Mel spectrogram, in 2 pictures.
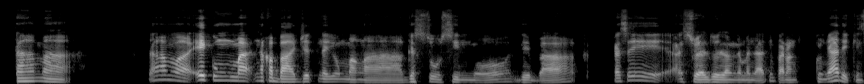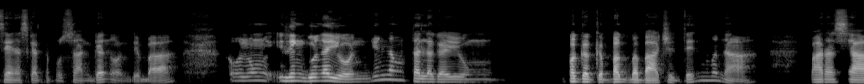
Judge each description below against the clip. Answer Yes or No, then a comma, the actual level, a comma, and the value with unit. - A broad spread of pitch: Yes, wide, 7.1 semitones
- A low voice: Yes, low, 120 Hz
